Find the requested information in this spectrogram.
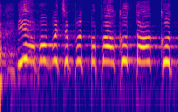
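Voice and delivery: put-on very high, loud little-boy wail; pleading child. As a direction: beg dad in a hammed-up toddler voice. Son begs to be lifted.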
